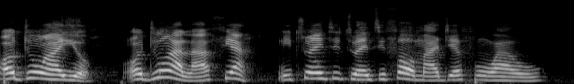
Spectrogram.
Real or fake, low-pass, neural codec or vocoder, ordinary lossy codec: fake; 19.8 kHz; codec, 44.1 kHz, 7.8 kbps, DAC; none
